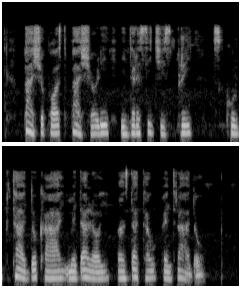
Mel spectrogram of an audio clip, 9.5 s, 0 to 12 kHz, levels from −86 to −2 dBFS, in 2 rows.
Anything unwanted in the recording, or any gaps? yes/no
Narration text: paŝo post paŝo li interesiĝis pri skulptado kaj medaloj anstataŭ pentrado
no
